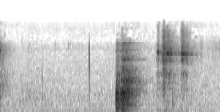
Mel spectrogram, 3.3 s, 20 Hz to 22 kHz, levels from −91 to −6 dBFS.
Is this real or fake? real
